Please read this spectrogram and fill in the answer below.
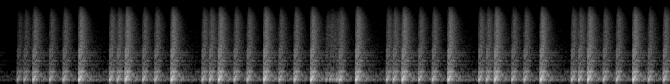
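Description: Intro music: a fast, driving drum-and-percussion rhythm with snare hits, over a held low note.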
